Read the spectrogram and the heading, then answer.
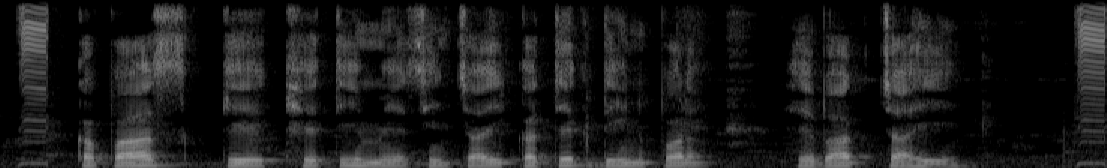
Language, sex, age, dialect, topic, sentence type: Maithili, male, 18-24, Eastern / Thethi, agriculture, question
